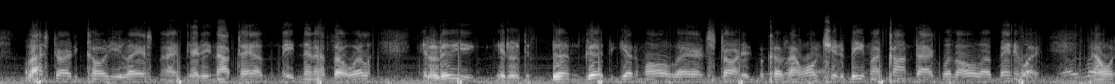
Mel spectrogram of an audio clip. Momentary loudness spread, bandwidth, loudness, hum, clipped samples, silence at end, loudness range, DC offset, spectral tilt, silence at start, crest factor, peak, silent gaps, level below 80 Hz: 8 LU; 8.8 kHz; -20 LUFS; none; under 0.1%; 0 s; 3 LU; under 0.1%; -8 dB/octave; 0 s; 18 dB; 0 dBFS; none; -32 dBFS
